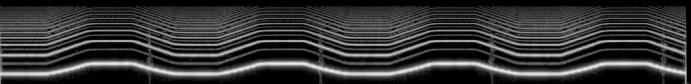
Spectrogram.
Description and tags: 22 SIREN 8VA
22, 8va, free, mills, mojo-mills, mono, phone, ring, ring-tone, siren, tone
